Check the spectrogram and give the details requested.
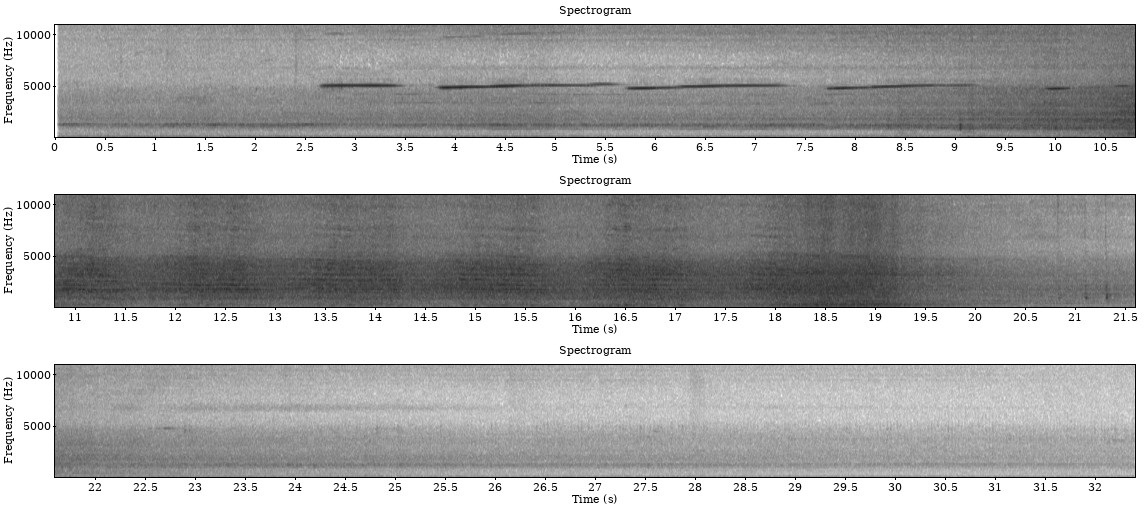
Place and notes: zugeinfahrt, mittags
- soundmap nrw
project: social ambiences/ listen to the people - in & outdoor nearfield recordings
bahnlinie, nahe güterbahnhof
